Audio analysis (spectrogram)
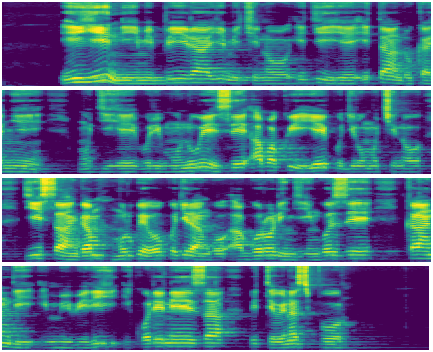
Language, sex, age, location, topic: Kinyarwanda, male, 25-35, Huye, health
